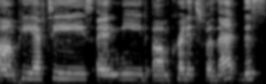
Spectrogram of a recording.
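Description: A woman speaks slowly at a medium pitch. Her tone is fairly bright and her intonation fairly even.

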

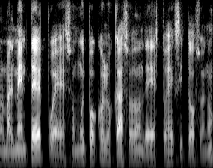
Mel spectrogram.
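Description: A man with a Venezuelan accent and a bright, sharp tone at a moderate pace, in a dry, close sound with no echo against a quiet background. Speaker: journalist. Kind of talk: casual chat.

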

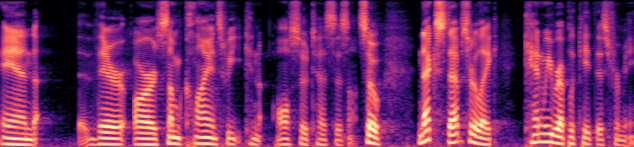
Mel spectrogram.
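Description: In a plain, everyday voice, a man talks at a moderate pace and medium pitch with ordinary pitch variation and big swings in loudness. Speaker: co-host. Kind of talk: casual banter.

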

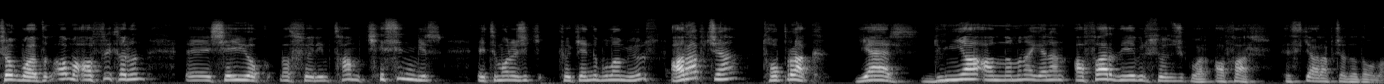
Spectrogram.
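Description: This man's voice sits high in pitch, with lively intonation at a fairly slow pace. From Elbistan, Kahramanmaraş, Turkey. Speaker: etymology podcast co-host. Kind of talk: casual educational chat.

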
